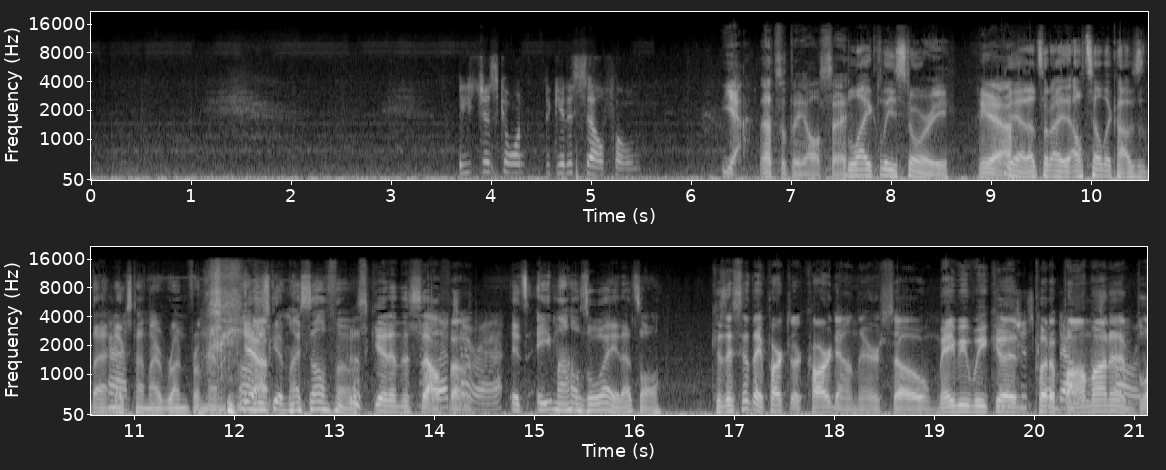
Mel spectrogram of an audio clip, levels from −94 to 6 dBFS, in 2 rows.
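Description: A switching supply whistle sits in the sound from 11.13 to 13.13 s, a faint high tone around 10 kHz, roughly 35 dB below the programme, drifting between 9.5 and 10.3 kHz. On a spectrogram it shows as a thin, wandering horizontal line; the waveform barely changes.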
